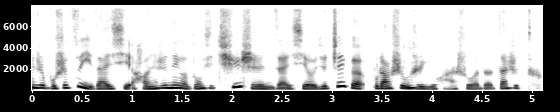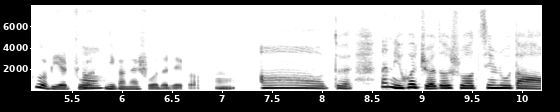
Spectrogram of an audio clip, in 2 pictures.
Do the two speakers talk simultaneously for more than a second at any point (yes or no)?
no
